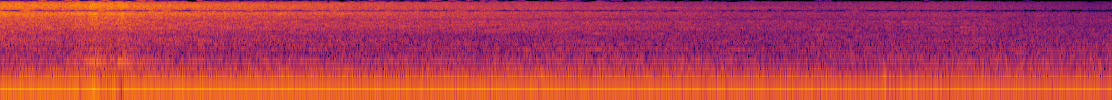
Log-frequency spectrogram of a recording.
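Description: Steady low rumble and hum of a commuter train heard from inside the passenger coach as it moves along the tracks. A hiss is loudest in the first second or two and then dies away.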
